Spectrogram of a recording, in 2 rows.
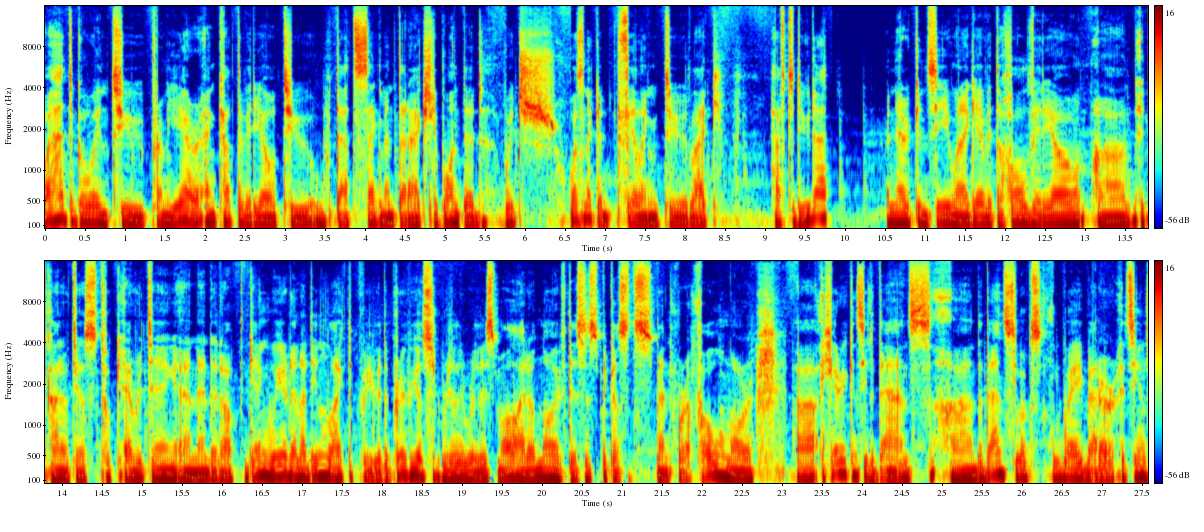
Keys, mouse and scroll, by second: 0.3 click, 2.6 d, 5.9 Right, 7.4 c, 8.5 click, 9.9 click, 10.1 scroll down 1, 11.0 click, 20.5-21.8 scroll down 1, 21.8 click, 23.1 click.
